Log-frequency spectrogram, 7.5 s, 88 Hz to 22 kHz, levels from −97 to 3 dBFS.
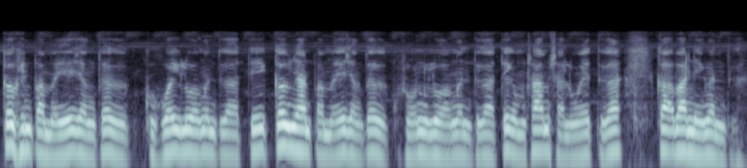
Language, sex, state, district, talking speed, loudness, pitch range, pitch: Wancho, male, Arunachal Pradesh, Longding, 240 wpm, -18 LUFS, 135-155 Hz, 145 Hz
